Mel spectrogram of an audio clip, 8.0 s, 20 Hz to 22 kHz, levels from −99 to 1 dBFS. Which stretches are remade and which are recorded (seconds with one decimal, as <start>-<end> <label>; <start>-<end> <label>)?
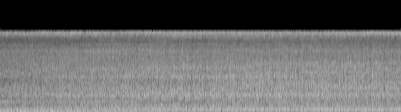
0.0-2.0 remade; 2.0-3.1 recorded; 3.1-8.0 remade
